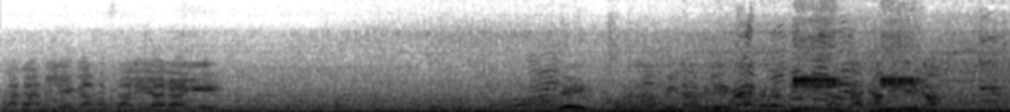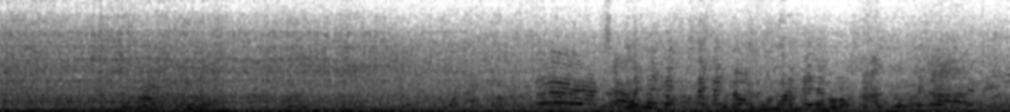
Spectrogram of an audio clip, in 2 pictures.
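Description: A vehicle engine idling steadily close by, with scattered voices of passers-by over it.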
